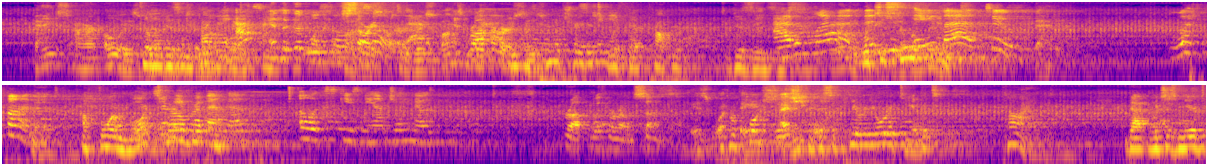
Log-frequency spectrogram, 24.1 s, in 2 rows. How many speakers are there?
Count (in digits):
4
